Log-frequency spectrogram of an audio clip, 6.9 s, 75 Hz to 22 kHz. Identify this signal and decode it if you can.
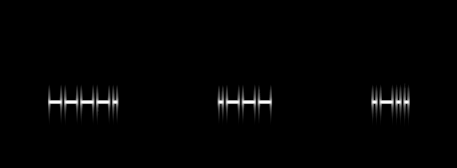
Morse code, heard as a keyed tone, about 20 wpm, spaced as for 5 wpm, 700 Hz. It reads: 9JL
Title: 243 Lesson 39e - Letter z - Three Characters 20wpm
